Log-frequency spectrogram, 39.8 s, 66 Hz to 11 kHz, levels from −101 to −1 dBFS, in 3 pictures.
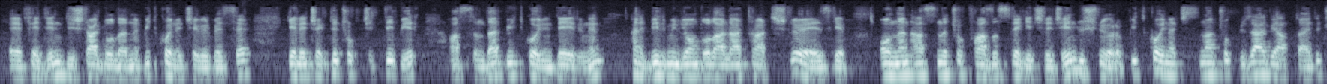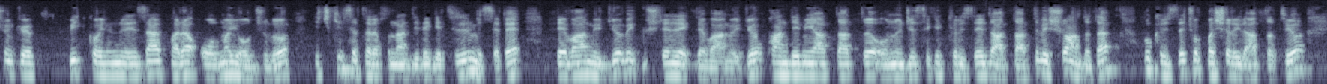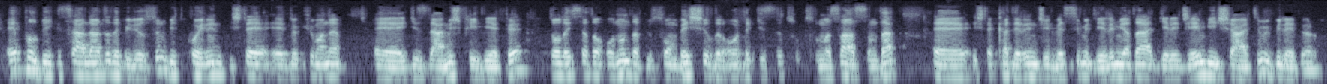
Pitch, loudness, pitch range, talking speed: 115 Hz, -18 LUFS, 105-125 Hz, 150 wpm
